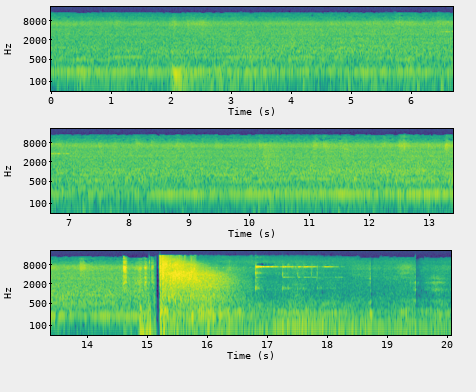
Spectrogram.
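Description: A steady low mechanical hum, with a single knock about two seconds in. About fifteen seconds in, a sudden loud rush of noise breaks in and fades over a second or two.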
